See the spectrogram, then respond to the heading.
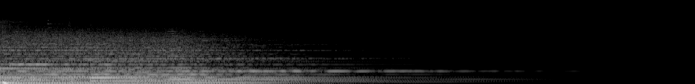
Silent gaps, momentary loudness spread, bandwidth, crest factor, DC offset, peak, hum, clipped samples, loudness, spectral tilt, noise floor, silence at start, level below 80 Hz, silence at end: none; 19 LU; 8.2 kHz; 22 dB; under 0.1%; -6 dBFS; none; under 0.1%; -28 LUFS; -8 dB/octave; under -90 dBFS; 0 s; -32 dBFS; 2.9 s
